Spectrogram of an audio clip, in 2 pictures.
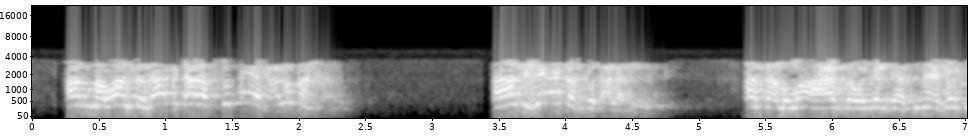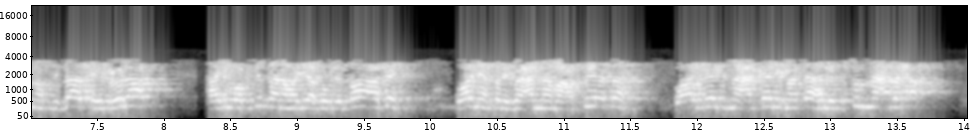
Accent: Al Hudaydah, Yemen; مسجد أبي ذر الذي بهي السلغان عندنا في الحديدة

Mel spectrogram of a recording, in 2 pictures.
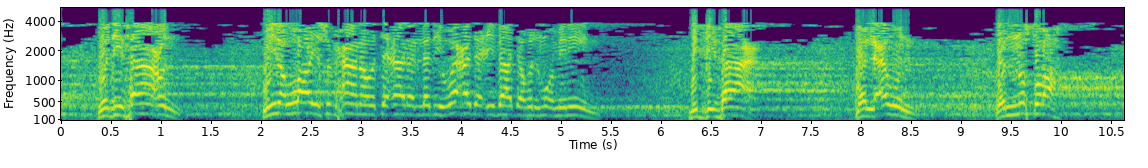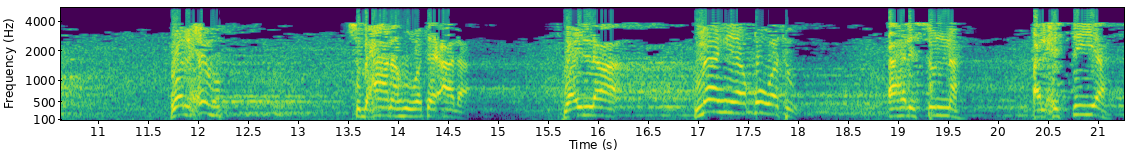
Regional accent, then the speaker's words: Yemen; في بلادنا اليمن

